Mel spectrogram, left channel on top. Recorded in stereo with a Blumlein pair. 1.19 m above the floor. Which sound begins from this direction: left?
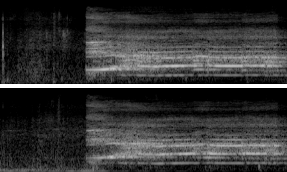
A scream, at 0.9 s.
